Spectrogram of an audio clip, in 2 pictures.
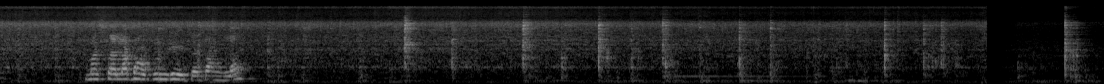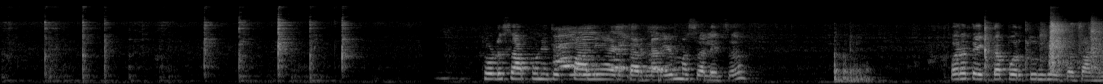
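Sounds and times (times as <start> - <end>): paste sizzling in hot oil: 0.0 - 15.3
metal spoon scraping a pan: 0.1 - 14.7.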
